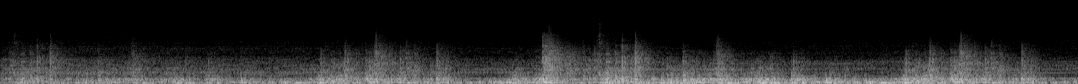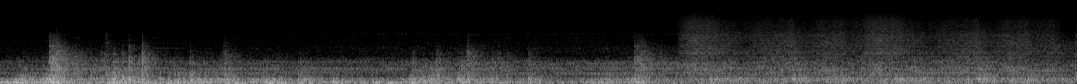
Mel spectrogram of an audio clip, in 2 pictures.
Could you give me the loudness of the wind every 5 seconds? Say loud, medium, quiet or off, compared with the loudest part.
medium, loud, medium, medium, medium.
